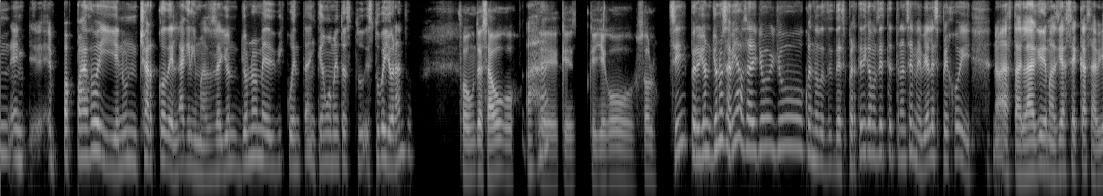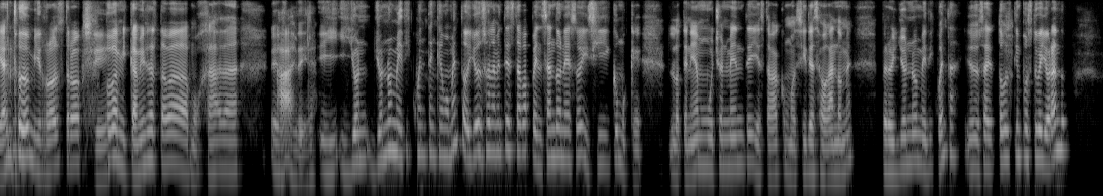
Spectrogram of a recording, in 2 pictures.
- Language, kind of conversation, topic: Spanish, podcast, ¿Cómo manejar los pensamientos durante la práctica?
- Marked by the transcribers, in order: chuckle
